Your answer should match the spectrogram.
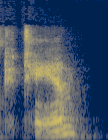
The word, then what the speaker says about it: Catan: I believe it's pronounced Catan.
